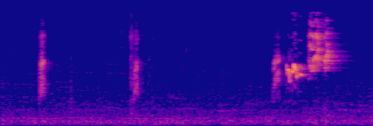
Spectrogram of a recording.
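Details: Sooty-headed bulbul in chatty singing form, a recording meant to draw out and tutor other bulbuls: two sharp clicks, then a burst of bright, slurred whistled notes at the end.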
